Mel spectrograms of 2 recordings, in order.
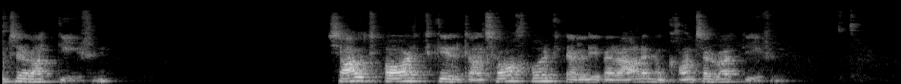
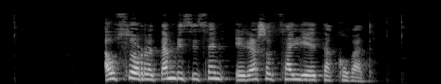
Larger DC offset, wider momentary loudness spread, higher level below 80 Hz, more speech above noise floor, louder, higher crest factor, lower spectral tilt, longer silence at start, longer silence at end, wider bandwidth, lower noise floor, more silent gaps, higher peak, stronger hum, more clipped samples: neither; first, 17 LU vs 9 LU; first, -60 dBFS vs -72 dBFS; first, 57 dB vs 47 dB; about the same, -20 LUFS vs -22 LUFS; about the same, 18 dB vs 18 dB; first, -6 dB/octave vs -3.5 dB/octave; second, 0 s vs 1.05 s; second, 0.45 s vs 0.75 s; first, 13 kHz vs 11.5 kHz; first, -77 dBFS vs -68 dBFS; neither; about the same, -4 dBFS vs -4 dBFS; neither; neither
